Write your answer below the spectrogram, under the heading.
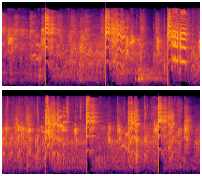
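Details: Green-cheeked conures, hand-tame birds at a pet shop in Fukuoka, Japan, give harsh, high squawks and chattering notes in irregular bursts, with several birds calling over one another.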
